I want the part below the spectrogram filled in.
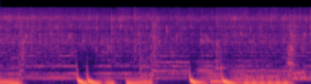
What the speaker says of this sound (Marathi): आता आपण याच्यात कांदा घालूया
